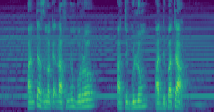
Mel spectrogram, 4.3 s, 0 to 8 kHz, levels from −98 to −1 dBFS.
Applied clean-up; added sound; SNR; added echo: none; Bowed string instrument; 19 dB; none.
